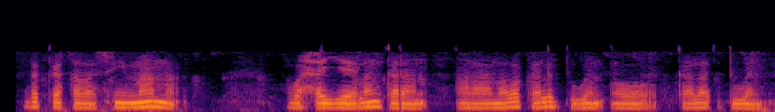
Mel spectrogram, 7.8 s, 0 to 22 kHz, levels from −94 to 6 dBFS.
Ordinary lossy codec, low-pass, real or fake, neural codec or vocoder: AAC, 16 kbps; 19.8 kHz; real; none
